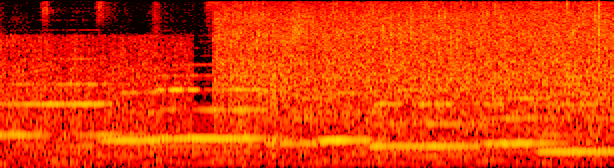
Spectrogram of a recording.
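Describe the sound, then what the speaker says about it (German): Steady rain hiss in the video game Kitaria Fables, a soft continuous patter beneath quiet tonal game music, faint and unbroken throughout. "Und es regnet, das heißt, ich muss nicht mal ernten, ich muss nicht mal gießen."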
